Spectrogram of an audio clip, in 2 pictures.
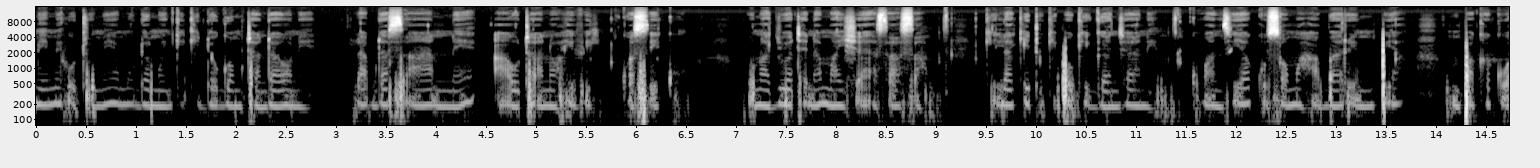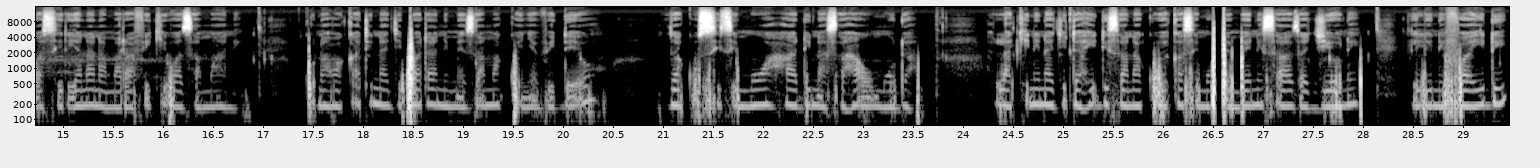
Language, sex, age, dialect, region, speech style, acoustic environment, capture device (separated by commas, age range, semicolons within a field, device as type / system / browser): Swahili, female, 35-44, Kenya - Nairobi Sheng-influenced, Kenya, happy; relaxed, nature, mobile / Linux / Chrome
